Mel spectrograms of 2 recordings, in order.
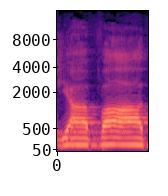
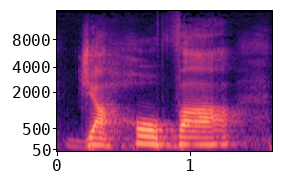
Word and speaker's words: Yahweh: Well, for many, many years, you know, they've only been saying that it was pronounced Yahweh for about 25 years. Before that, they weren't sure. They thought it was Yahweh. Then they thought it was Jehovah.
